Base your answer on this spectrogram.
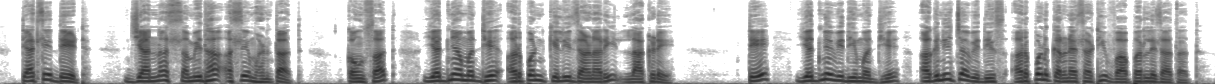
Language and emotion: Marathi, neutral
